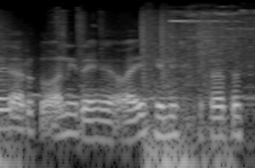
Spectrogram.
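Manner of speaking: normal talking voice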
